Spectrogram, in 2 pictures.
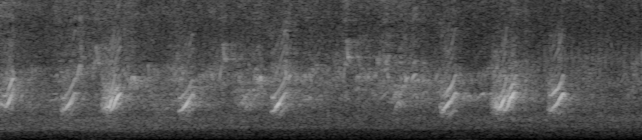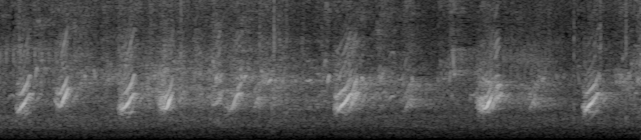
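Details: Barn swallow chicks, five nestlings that all fledged within two and a half minutes, prompted by earlier fledglings from other nests; short sharp chirps repeated irregularly, several per second at times, over steady background hiss.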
